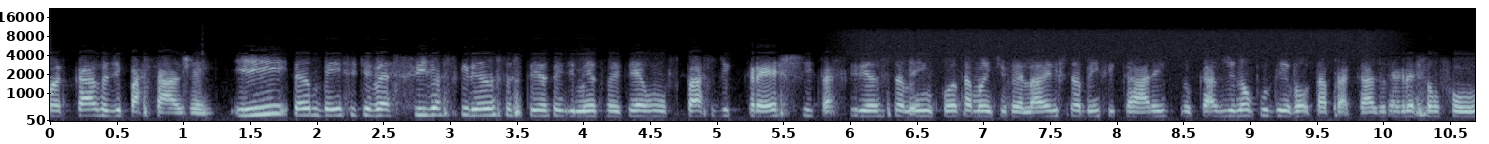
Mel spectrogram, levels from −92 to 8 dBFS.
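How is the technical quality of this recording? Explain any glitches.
The recording has one glitch. Digital radio blending to analogue runs from 5.77 to 10.26 s: the receiver loses its digital stream and cross-fades over 360 ms to the station's FM broadcast. The audio drops about 1 dB and picks up hiss roughly 40 dB below the signal until it blends back.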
